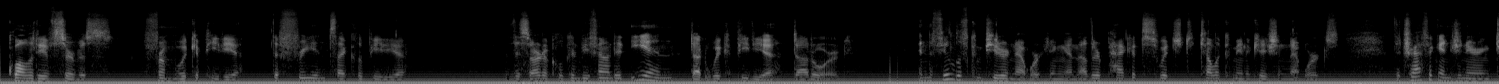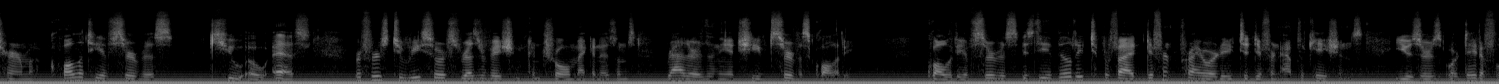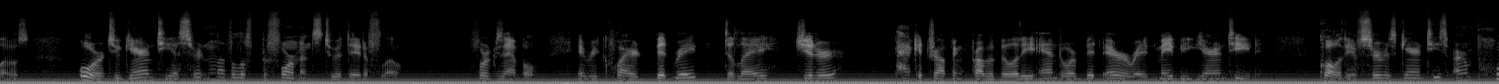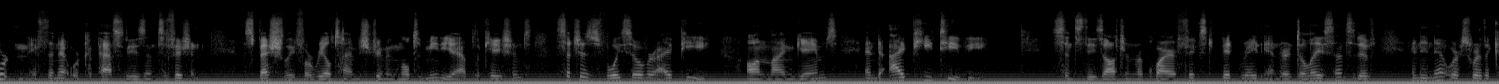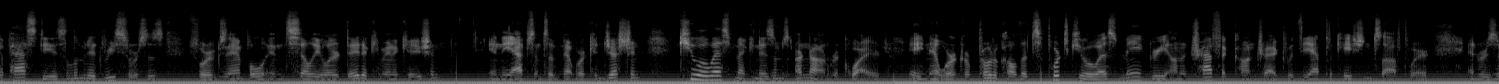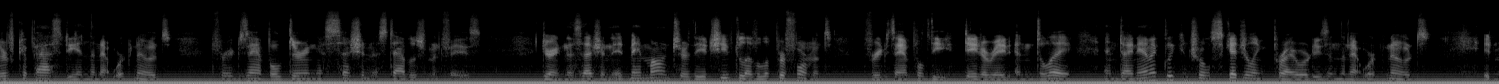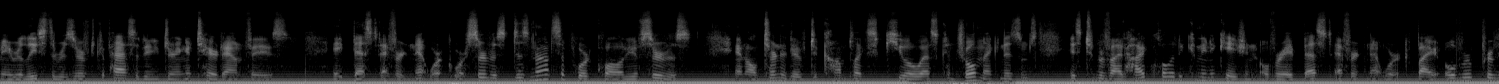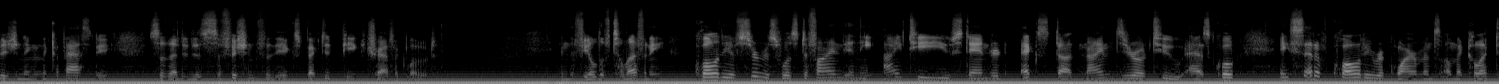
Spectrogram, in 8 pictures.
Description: قالب:GFDL-user-en-with-disclaimers قالب:Spoken article
|accent= U.S. California
Quality_of_Service_Spoken.ogg.mp3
